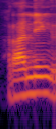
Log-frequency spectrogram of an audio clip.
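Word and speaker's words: running: Double N உச்சரிக்கக்கூடாது. எழுதும்போது double N எழுதலாம், உச்சரிக்கும் போது ரன்னிங் ரேஸ்.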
